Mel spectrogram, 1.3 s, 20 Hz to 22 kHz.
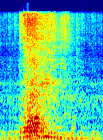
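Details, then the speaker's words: Lifan KPM 200 motorcycle after throttle position sensor reset near 0.0%: single quick blip snaps up cleanly and falls back to a higher steady idle without stumbling; crisp throttle response, doesn't die. "now it sounds like the idle speed is up higher it's quick crisp throttle"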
